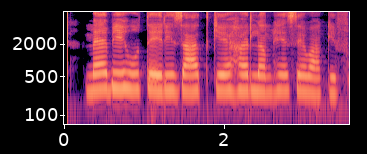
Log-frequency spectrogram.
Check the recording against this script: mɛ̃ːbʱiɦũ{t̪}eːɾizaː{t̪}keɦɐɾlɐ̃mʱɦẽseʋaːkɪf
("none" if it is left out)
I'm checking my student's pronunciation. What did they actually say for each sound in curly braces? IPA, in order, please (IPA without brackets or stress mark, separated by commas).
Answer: t̪, t̪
